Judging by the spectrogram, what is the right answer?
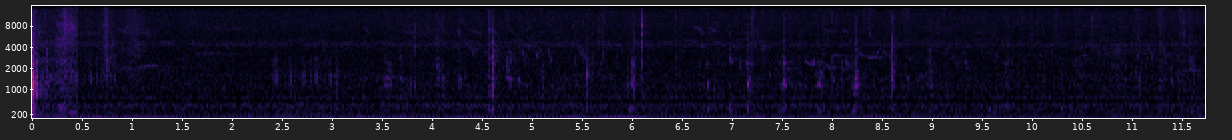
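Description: A pony mouthing and swallowing a dose of liquid oral medicine while its head is held: scattered small clicks and smacks over a steady low outdoor hum.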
